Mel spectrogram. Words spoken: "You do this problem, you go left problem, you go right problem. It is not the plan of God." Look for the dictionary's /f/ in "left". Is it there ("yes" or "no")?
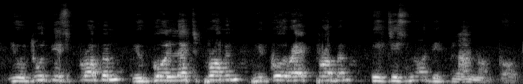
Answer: no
